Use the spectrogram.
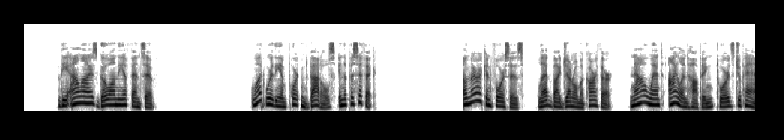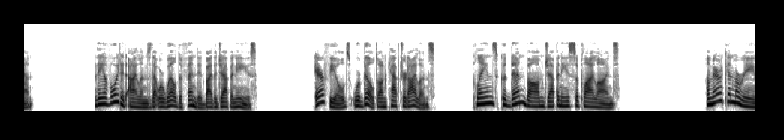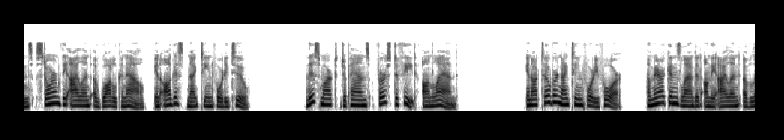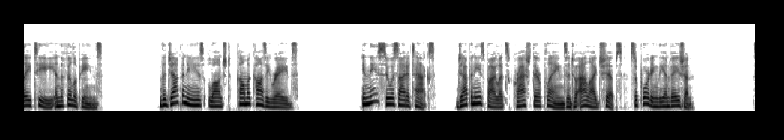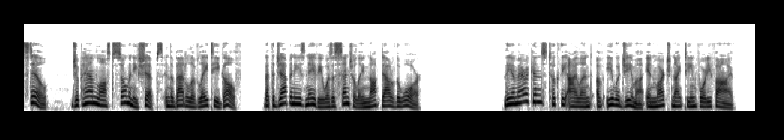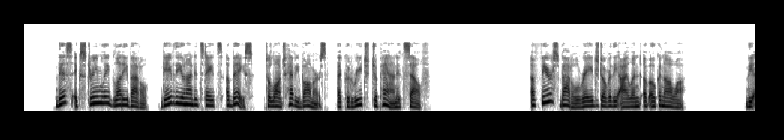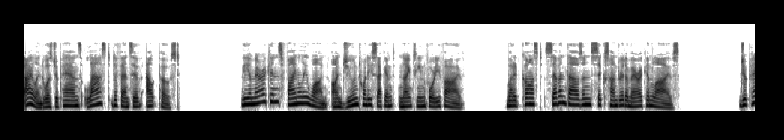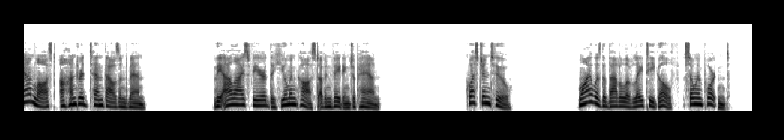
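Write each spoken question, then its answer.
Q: Why was the Battle of Leyte Gulf so important?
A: Japan lost so many ships that its navy was essentially knocked out of the war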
